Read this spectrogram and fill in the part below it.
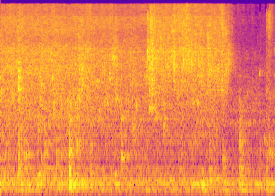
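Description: A tap runs steadily into a sink while hands are rinsed after lathering shaving soap, a constant close splashing hiss with small shifts as the hands move under the stream.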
